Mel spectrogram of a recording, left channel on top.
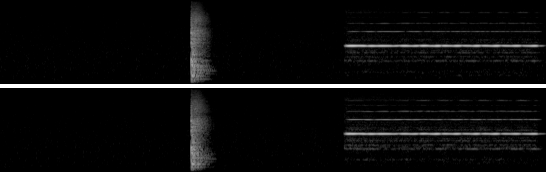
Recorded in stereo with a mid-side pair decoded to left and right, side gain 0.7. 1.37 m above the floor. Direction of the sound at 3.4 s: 25° right.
